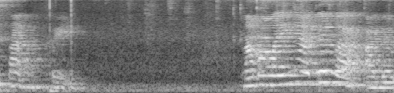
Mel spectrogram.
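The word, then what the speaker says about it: chancre: Nah stadium 1 itu disebutnya itu oral sancre, bacanya sancre.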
